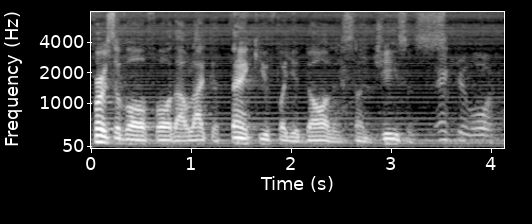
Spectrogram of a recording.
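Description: Light background noise is present. The man keeps to a moderate pace. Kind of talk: spoken prayer. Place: church. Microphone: podium.

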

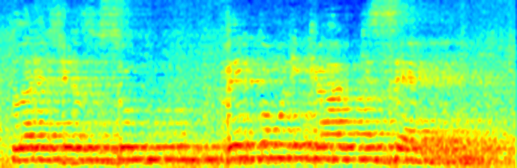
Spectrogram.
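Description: A high-pitched man's voice at a very slow pace, with noticeable background noise and strong room echo. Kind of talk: formal reading aloud.

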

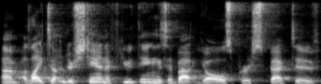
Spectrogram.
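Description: With an American accent, a man talks at a fairly low pitch and with fairly even intonation. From Texas, Dallas. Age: 30s. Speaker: public commenter, realtor. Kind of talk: public comment. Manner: casual.

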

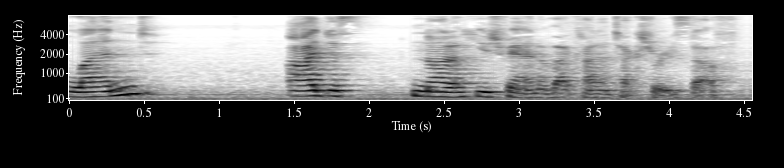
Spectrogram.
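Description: A woman speaking at a fairly slow pace, with audible room echo and light background noise. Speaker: vlogger. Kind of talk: casual vlog chat. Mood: relaxed, mildly critical. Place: home room. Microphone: phone near.

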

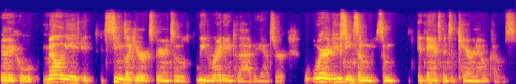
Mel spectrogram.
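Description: Against a quiet background, a man talks at a fairly quick pace with lively intonation and big swings in loudness. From Canada, British Columbia. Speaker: panel moderator. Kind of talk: panel discussion. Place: home room. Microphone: video call.

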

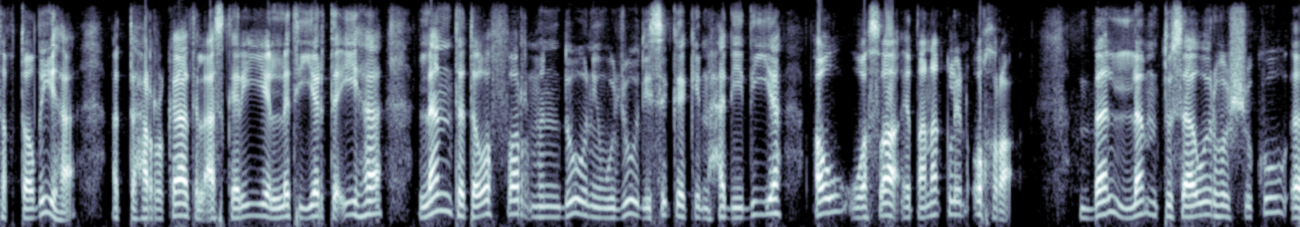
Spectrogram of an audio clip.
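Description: Speaking at a very slow pace, a man with a fairly high pitch is heard in a dry, close recording with no echo, his pitch varying in an ordinary way. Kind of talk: audiobook narration, reading aloud a translated history book. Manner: formal, measured, steady literary delivery; occasionally breaks off to clarify a phrase in his own words.

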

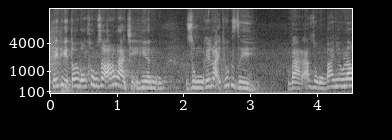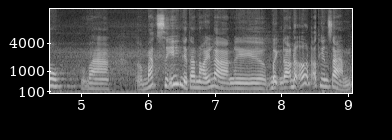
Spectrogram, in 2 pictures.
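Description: A woman speaks with a high pitch and lively intonation. Her pace is moderate, with light background noise behind her. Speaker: traditional medicine doctor; panelist. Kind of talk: panel discussion. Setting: studio. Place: hall. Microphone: handheld.

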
